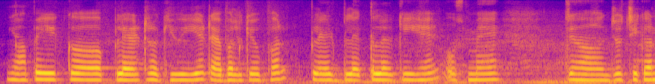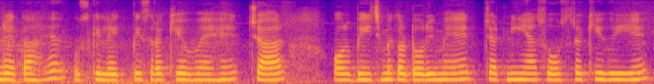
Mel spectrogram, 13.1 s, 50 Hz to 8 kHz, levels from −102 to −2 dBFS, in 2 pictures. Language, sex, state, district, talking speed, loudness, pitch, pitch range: Hindi, female, Chhattisgarh, Kabirdham, 185 wpm, -16 LUFS, 215 Hz, 205-220 Hz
